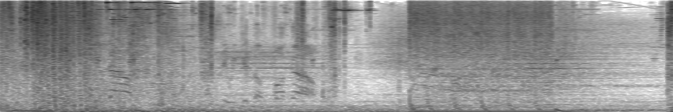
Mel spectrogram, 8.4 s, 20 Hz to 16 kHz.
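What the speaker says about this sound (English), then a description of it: "Rapid fire." Rapid automatic gunfire rattles in a Cyberpunk 2077 firefight, dense continuous bursts mixed with impacts, clinks and game sound effects, loud and close with a voice talking over parts of it.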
